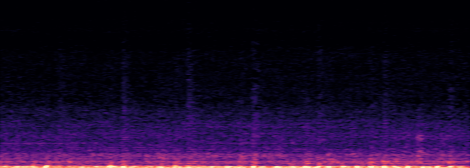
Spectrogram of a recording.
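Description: Passenger train carriage running along the track, a steady low rumble with no clear rhythm.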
